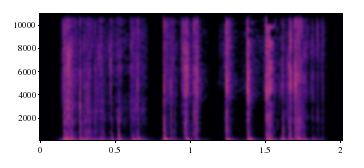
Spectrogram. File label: horror gore small bone twist snap crack crunch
